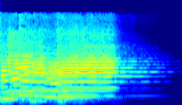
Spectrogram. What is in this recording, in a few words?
Bad Chime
